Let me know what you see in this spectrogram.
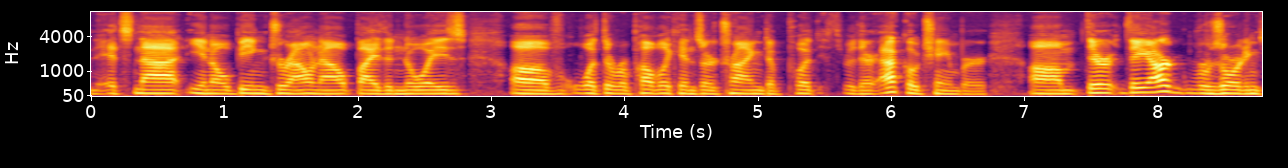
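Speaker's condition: No condition

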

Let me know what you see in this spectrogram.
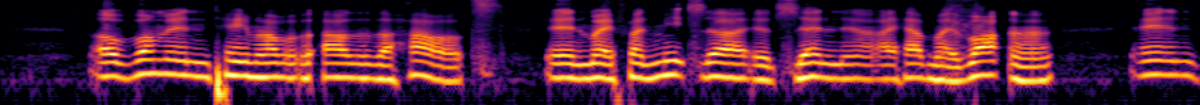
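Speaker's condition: Speech impediment; Google translator voice input once misrecognized speech, switched to typing instead

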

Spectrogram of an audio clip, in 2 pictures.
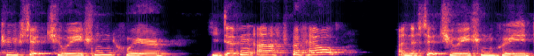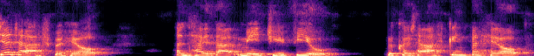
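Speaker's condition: Deafness; struggles hearing loudspeakers, often needs repetition, accent in foreign languages

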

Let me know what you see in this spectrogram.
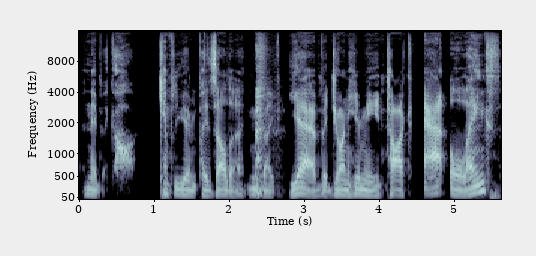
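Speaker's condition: Cleft lip and palate; 2-3 months recovery each

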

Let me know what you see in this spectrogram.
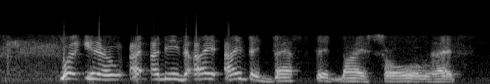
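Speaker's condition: Late-onset Pompe disease; over 250 infusions

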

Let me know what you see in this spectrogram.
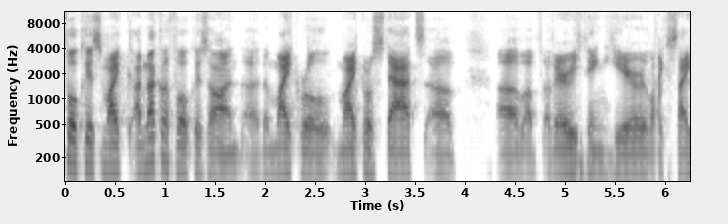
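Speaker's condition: No condition

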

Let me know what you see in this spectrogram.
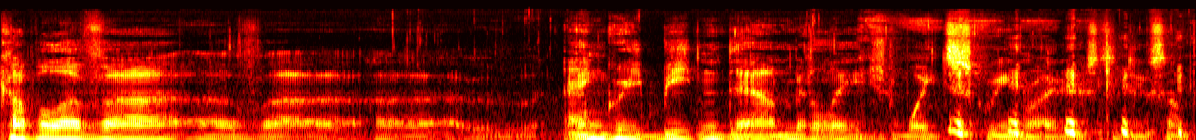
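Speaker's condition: No condition

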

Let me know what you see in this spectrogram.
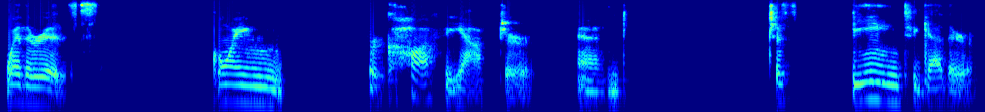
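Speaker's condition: Aphasia after stroke; aphasia from stroke caused by stent, right arm and leg paralysis, walking regained through rehab; some years since stroke, difficulty with tasks using hands; affects ability to speak or process thoughts, thoughts reach mouth slowly

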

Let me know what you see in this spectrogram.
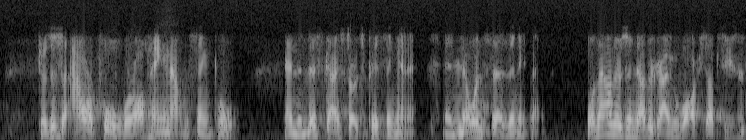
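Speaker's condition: Cleft palate; congenital

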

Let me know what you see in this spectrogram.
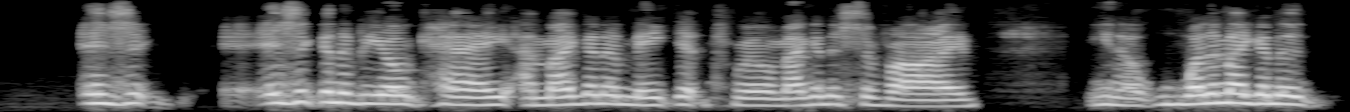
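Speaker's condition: Cleft lip and palate; congenital, surgeries from 2 months, lip and palate closure, nose reconstruction, two bone grafts, ear tubes; adult, upper teeth implant bridge, no front upper bone, last surgery second bone graft early thirties; speech affected, workplace discrimination over how speaks

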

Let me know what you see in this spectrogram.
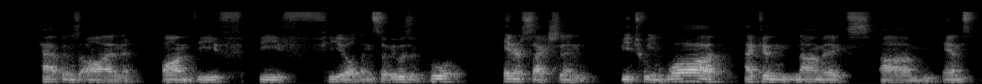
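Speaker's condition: Stuttering; stuttering since childhood; varies by situation, more fluent when confident, healthy and feeling good; repeated words, prolonged sounds

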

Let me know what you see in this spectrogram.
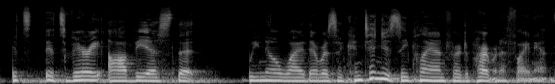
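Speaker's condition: No condition

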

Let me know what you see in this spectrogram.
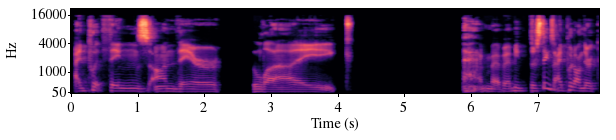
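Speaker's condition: Stuttering; stutter since childhood, cause unknown, explained as brain moving faster than mouth, speech therapy in elementary school; stutters during podcast recording; stutters in the midst of podcasting, speech impediment described as obvious; prolonged sounds, blocks

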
